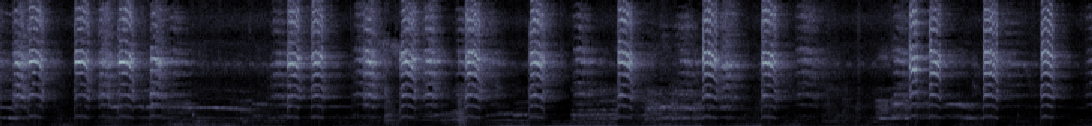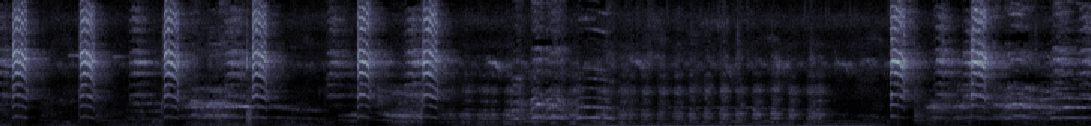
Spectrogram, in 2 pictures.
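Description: Blue-crowned hanging parrot (serindit) calling: a rapid series of short, sharp, high-pitched chirps repeated throughout. Longer, lower calls from another bird come in underneath about twenty seconds in.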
